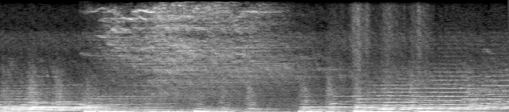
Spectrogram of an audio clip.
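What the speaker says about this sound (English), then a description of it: "It's a howler monkey." A howler monkey gives deep, throaty roaring calls in two long, harsh bursts separated by a brief break, loud and close, with no talking.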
